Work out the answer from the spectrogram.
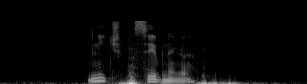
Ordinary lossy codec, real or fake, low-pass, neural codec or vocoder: none; fake; none; codec, 16 kHz, 4 kbps, FunCodec, trained on LibriTTS, 50 frames a second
